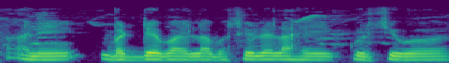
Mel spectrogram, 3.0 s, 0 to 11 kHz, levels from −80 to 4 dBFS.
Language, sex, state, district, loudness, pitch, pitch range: Marathi, male, Maharashtra, Gondia, -17 LUFS, 130 Hz, 130-140 Hz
